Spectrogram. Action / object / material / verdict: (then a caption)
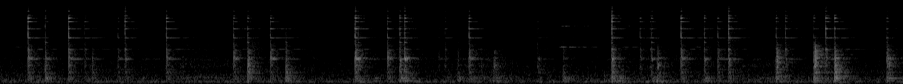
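tap / glass drinking tumbler / glass / none. Fingertips and nails tap the rim and sides of a small, empty, stemless clear glass tumbler with a red-tinted base standing on a table. About 28 quick, bright clinks and ticks ring high and die away fast, in irregular clusters over nine seconds.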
